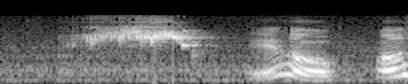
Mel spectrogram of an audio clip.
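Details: Young female eclectus parrot, a pet indoors, imitating its squeaky toy: a harsh, hissing high squeak, then two quick arched, nasal squeaky notes and a third starting as it ends, with a person speaking softly nearby.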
